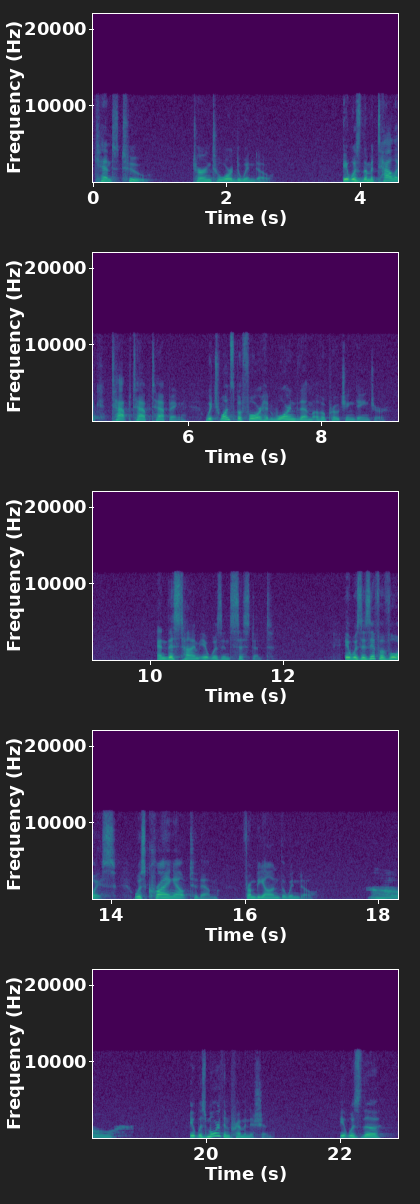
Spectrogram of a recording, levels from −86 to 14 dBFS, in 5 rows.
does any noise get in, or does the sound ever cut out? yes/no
yes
